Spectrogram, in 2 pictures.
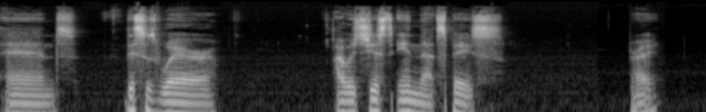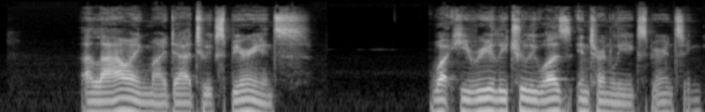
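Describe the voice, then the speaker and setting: A man's voice: low voice, steady tone, slow, long pauses, a little mellow, no echo, clean studio sound. A man co-hosting a spiritual talk show, telling a personal story in an earnest, reflective way, with many fillers. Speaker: podcast co-host.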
